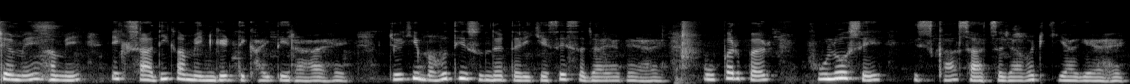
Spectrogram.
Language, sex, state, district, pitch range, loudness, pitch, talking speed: Hindi, female, Bihar, Purnia, 180-230 Hz, -16 LUFS, 200 Hz, 170 wpm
